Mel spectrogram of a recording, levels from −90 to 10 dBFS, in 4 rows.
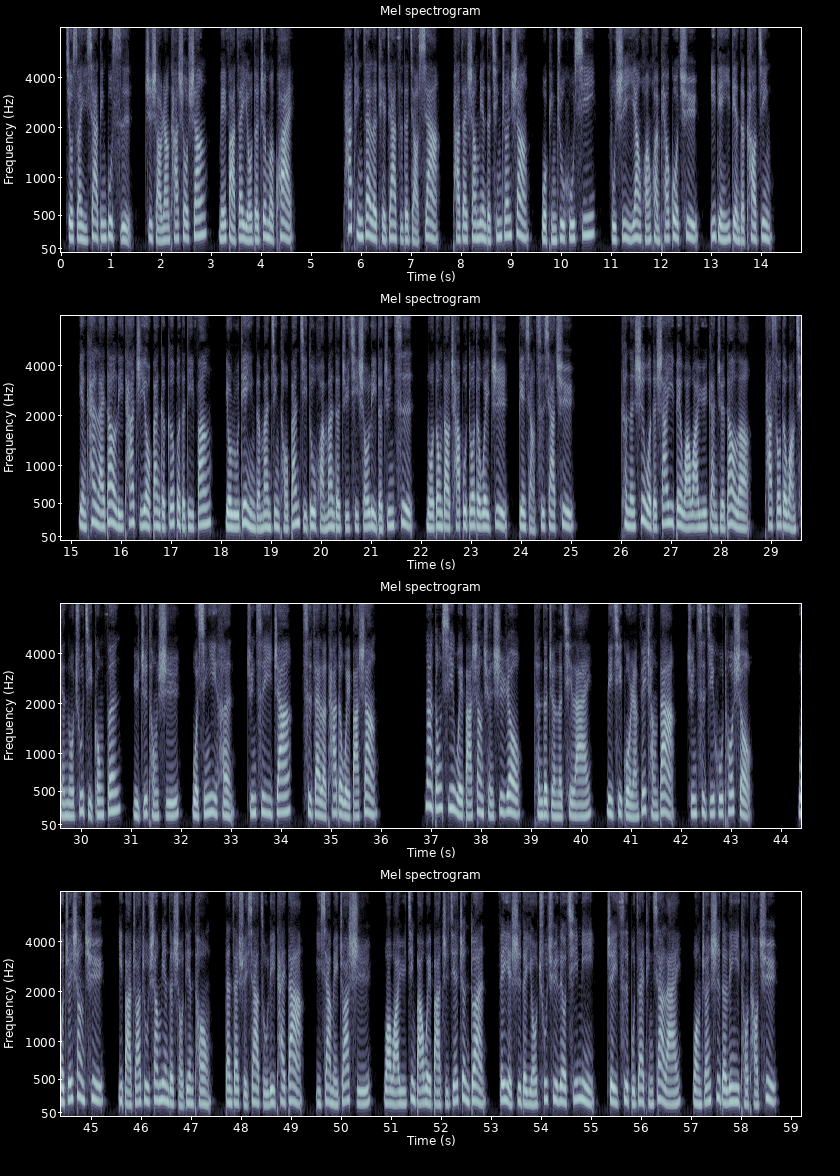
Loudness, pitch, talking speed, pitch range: -19 LUFS, 190 Hz, 250 characters per minute, 170-210 Hz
